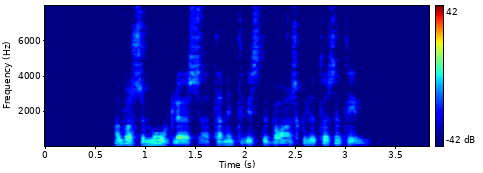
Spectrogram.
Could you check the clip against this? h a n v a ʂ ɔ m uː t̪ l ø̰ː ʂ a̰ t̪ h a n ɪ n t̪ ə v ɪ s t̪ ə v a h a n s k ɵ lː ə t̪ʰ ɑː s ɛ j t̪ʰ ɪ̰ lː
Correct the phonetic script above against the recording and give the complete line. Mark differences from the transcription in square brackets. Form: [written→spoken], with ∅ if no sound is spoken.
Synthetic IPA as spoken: h a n v a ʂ ɔ m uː [t̪→d̪] l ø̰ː [ʂ→s] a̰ t̪ h a n ɪ n t̪ ə v ɪ s t̪ ə v a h a n s k ɵ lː ə t̪ʰ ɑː s ɛ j t̪ʰ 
